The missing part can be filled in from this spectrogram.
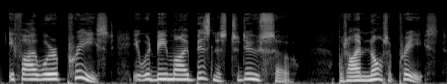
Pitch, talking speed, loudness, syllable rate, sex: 215 Hz, 255 wpm, -17 LUFS, 5.9 syllables/s, female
